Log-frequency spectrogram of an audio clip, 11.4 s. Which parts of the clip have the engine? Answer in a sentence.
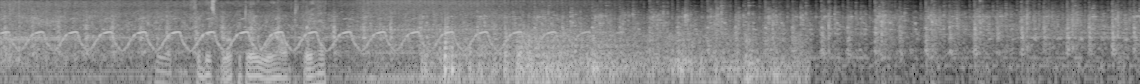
The engine can be heard from 0.0 to 11.3 s.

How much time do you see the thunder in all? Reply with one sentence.
You can hear the thunder for 4 seconds altogether.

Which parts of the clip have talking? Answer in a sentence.
You can hear the talking from 1.6 to 3.3 s.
